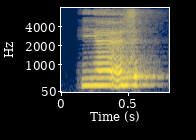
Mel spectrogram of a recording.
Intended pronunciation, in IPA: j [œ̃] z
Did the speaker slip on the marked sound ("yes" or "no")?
yes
